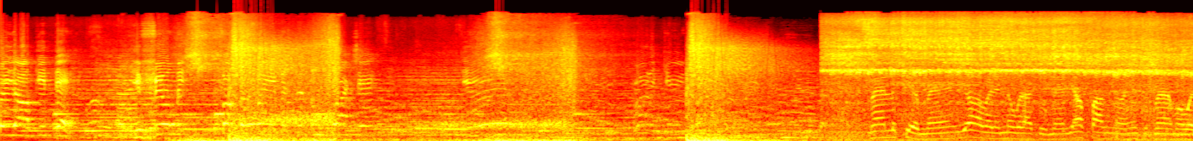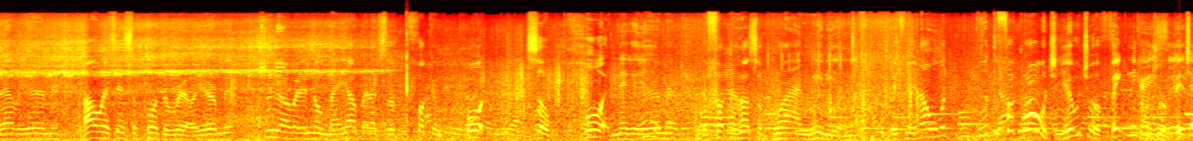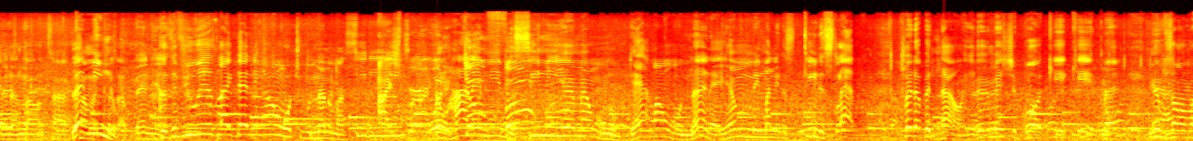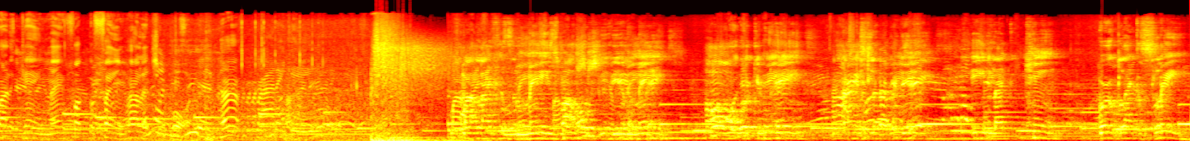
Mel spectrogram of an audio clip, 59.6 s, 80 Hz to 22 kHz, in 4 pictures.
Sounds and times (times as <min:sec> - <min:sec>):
Speech: 0:10.9 - 0:40.5, 0:41.1 - 0:48.8.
